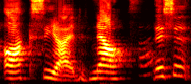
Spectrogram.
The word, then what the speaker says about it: oxide: It's not oxide. Now, this is it's oxide and they always have two syllables.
